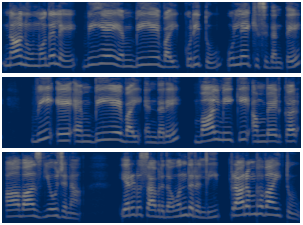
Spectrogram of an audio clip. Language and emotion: Kannada, neutral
